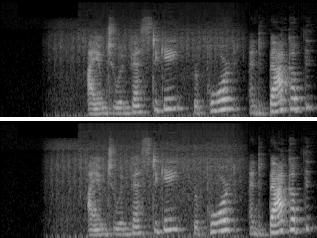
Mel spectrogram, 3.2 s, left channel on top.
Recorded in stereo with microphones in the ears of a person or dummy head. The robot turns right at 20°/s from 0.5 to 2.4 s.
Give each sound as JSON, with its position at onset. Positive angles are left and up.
{"t": 0.9, "sound": "a woman speaking", "azimuth_deg": 165, "distance_m": 0.6}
